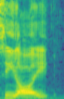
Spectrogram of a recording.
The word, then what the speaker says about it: Ciampi: Ciampi, I'm going to guess. It's Ciampi. Ciampi? Ciampi. Ciampi.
